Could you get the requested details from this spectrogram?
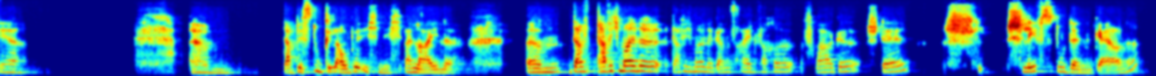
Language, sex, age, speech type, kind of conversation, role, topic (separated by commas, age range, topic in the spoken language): German, female, 60-64, conversation, advice, advisor, Warum fühle ich mich nach zu langem Schlafen am Wochenende wie mit Jetlag?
